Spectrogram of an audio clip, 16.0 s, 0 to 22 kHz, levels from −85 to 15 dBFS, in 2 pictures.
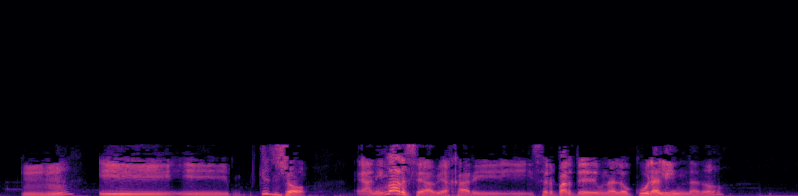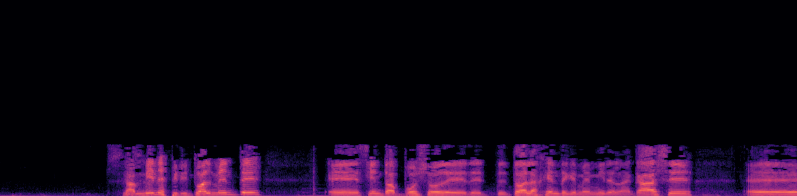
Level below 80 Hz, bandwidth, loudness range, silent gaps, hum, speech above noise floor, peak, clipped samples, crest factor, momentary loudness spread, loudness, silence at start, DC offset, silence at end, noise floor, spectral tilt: -50 dBFS; 6 kHz; 5 LU; none; none; 38 dB; -4 dBFS; under 0.1%; 18 dB; 12 LU; -22 LUFS; 0.2 s; under 0.1%; 0 s; -60 dBFS; -6 dB/octave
